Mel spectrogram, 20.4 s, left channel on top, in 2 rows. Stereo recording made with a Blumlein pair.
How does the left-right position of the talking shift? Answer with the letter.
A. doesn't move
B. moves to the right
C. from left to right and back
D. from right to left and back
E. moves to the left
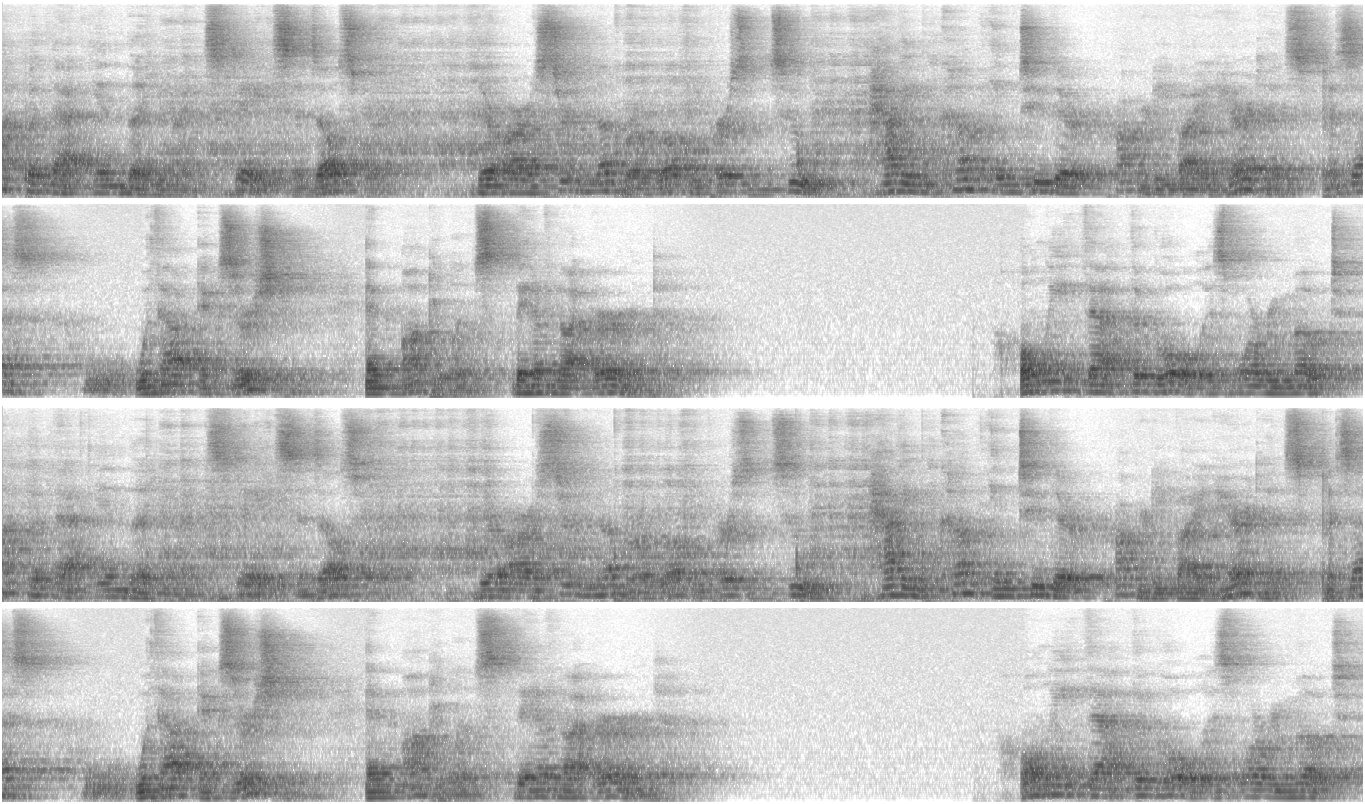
C.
